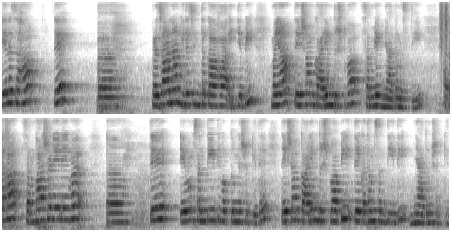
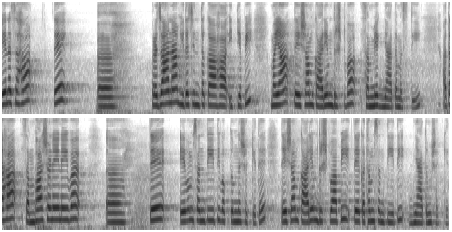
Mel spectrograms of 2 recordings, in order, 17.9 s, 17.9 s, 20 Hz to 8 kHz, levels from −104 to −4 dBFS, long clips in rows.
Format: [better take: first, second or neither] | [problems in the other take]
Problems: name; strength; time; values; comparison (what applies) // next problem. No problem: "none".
second | background sound (Rattle (instrument)); 16 dB below the speech // room echo; dies away in 0.7 s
